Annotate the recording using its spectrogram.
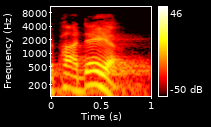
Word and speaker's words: paideia: Excuse me, paideia. Phonetically, it would be spelled P-A-I-D-E P-A-I-D-E-I-A. P-A-I-D-E-I-A.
